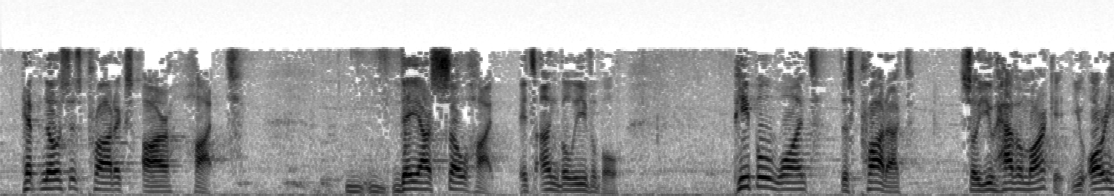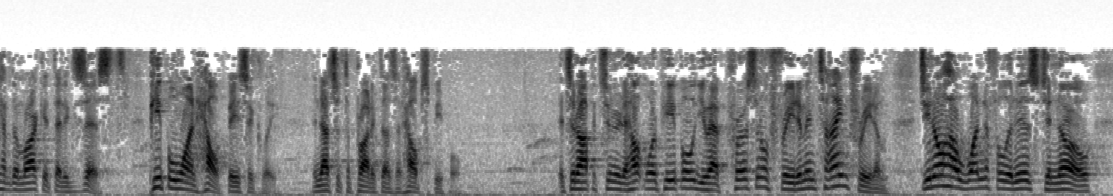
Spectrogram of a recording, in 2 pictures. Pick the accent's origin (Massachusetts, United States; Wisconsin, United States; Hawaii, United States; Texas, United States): Massachusetts, United States; Boston; I'm sorry, I'm from Boston. I'm supposed to say harder.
